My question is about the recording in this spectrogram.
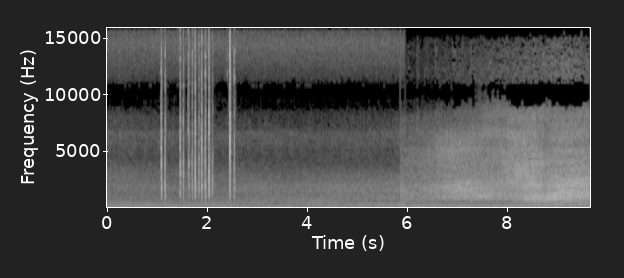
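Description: Roadside ambience at night: a steady low hum with a few sharp clicks a second or two in, then a vehicle going by, its rushing noise swelling to its loudest near the end.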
